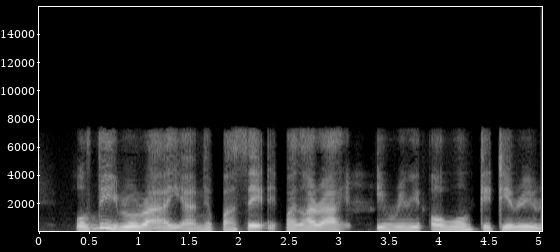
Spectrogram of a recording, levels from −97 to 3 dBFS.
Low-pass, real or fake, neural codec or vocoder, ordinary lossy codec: 7.2 kHz; fake; codec, 16 kHz, 0.5 kbps, FunCodec, trained on Chinese and English, 25 frames a second; MP3, 64 kbps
